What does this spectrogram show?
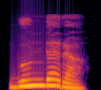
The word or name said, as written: ಗಂಡೀರ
